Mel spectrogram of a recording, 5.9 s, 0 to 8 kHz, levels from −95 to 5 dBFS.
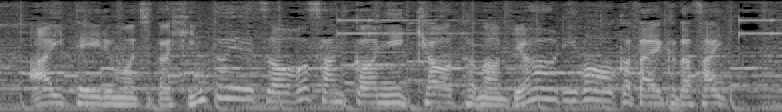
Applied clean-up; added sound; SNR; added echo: none; none; none; none.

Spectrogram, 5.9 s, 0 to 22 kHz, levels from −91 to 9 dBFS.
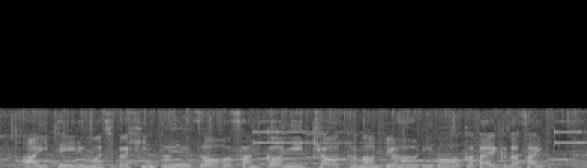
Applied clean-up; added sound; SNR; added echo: none; Bathtub (filling or washing); 19 dB; none.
